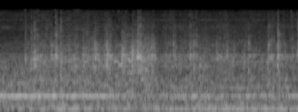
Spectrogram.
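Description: John Deere tractor running steadily as it pulls a multi-row planter that lays biodegradable film over the seed rows as the seed goes in: a steady engine hum with two held tones under a rattly, hissing mechanical noise.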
